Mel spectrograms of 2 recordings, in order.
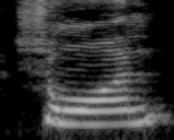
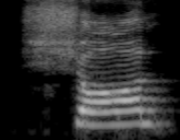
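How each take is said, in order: First: The name is said in a Philadelphia accent. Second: The name is said in a plain accent.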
